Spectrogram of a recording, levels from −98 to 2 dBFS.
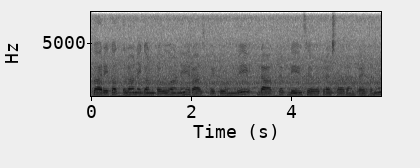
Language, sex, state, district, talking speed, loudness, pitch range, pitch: Telugu, female, Andhra Pradesh, Manyam, 115 wpm, -13 LUFS, 160-175 Hz, 170 Hz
